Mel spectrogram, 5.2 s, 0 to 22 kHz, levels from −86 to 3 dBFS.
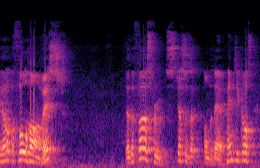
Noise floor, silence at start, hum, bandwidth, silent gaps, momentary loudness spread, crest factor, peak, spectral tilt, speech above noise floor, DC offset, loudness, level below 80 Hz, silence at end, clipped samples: -45 dBFS; 0 s; none; 13 kHz; none; 13 LU; 16 dB; -2 dBFS; -5.5 dB/octave; 29 dB; under 0.1%; -17 LUFS; -48 dBFS; 0 s; under 0.1%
